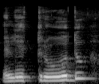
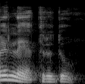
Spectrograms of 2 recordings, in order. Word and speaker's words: eletrodo: Hieroglifo ou hieróglifo, Oceânia ou Oceania, acrobata ou acróbata, projétil ou projetil, eletrodo ou elétrodo.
